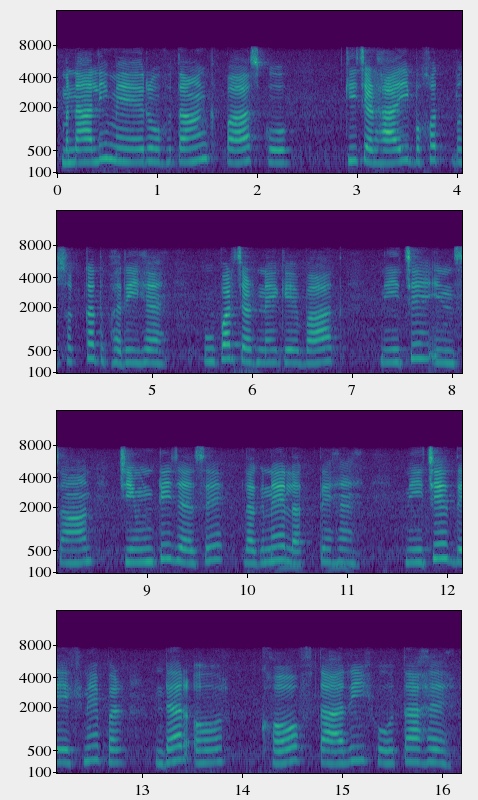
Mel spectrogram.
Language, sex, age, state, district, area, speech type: Urdu, female, 18-30, Delhi, South Delhi, rural, spontaneous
